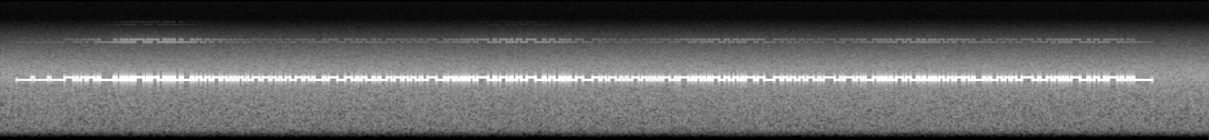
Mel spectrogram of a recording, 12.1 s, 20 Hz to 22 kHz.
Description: RTTY (45.45 baud, 170 Hz shift), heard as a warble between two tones, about 2200 Hz centre, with fading. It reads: JEZYKI SA W KONCU PODSTAWOWYM NARZEDZIEM INTEGRACJI KULTUROWEJ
